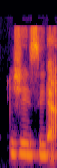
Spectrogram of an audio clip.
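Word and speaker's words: Gesù: Yeah, Jesus.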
